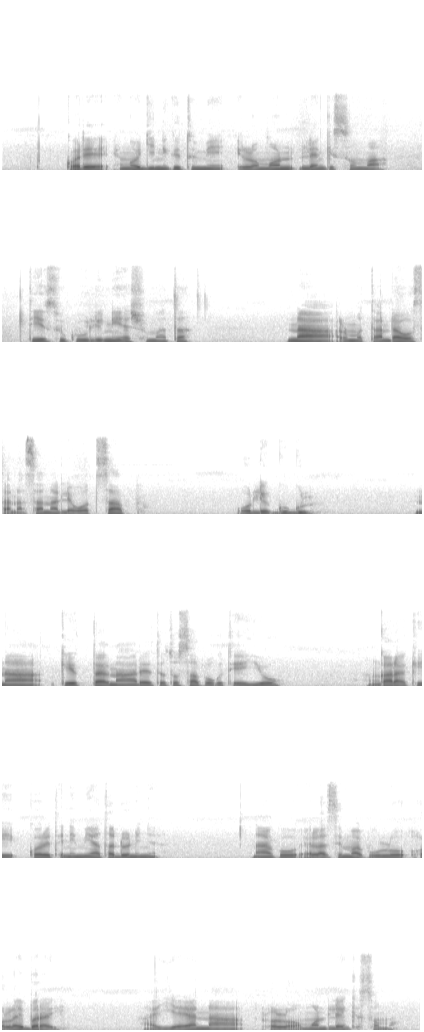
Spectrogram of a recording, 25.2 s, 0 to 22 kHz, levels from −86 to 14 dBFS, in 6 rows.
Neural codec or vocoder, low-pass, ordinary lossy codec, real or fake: none; 9.9 kHz; none; real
